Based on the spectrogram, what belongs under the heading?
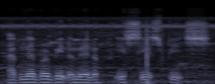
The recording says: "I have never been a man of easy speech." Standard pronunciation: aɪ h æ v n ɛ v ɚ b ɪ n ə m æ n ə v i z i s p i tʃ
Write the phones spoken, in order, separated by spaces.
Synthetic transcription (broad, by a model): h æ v n ɛ v ɚ b ɪ n ə m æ n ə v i s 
